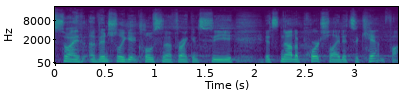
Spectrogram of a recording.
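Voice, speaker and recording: This man talks in an American accent at a fairly high pitch. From US South (South Georgia). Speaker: preacher. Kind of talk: sermon. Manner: casual storytelling with frequent fillers and repeats.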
